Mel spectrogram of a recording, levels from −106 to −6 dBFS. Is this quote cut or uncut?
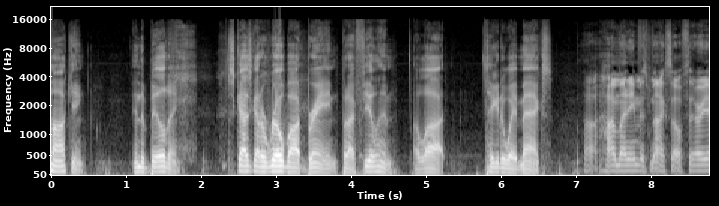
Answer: uncut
